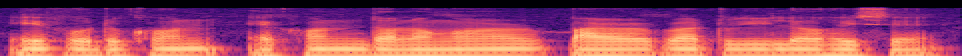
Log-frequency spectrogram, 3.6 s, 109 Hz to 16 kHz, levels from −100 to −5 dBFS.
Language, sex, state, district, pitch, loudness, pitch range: Assamese, male, Assam, Sonitpur, 105 Hz, -18 LUFS, 100-105 Hz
